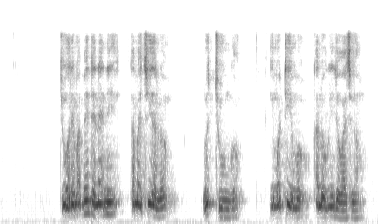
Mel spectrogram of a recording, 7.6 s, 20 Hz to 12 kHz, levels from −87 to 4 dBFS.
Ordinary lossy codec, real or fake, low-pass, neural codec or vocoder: none; fake; 7.2 kHz; codec, 16 kHz, 4.8 kbps, FACodec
